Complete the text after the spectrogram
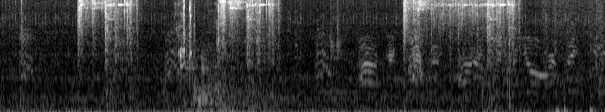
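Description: Coins jingle as they are picked up.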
